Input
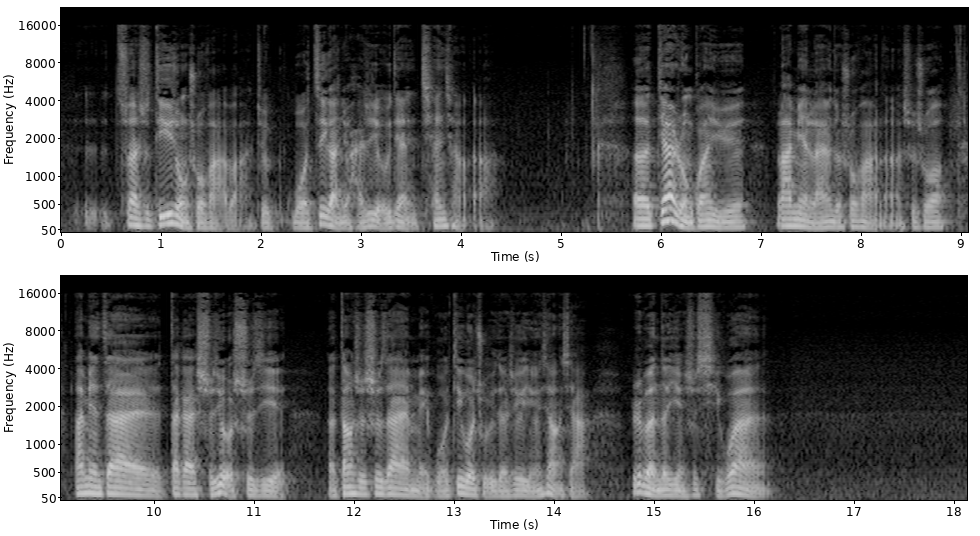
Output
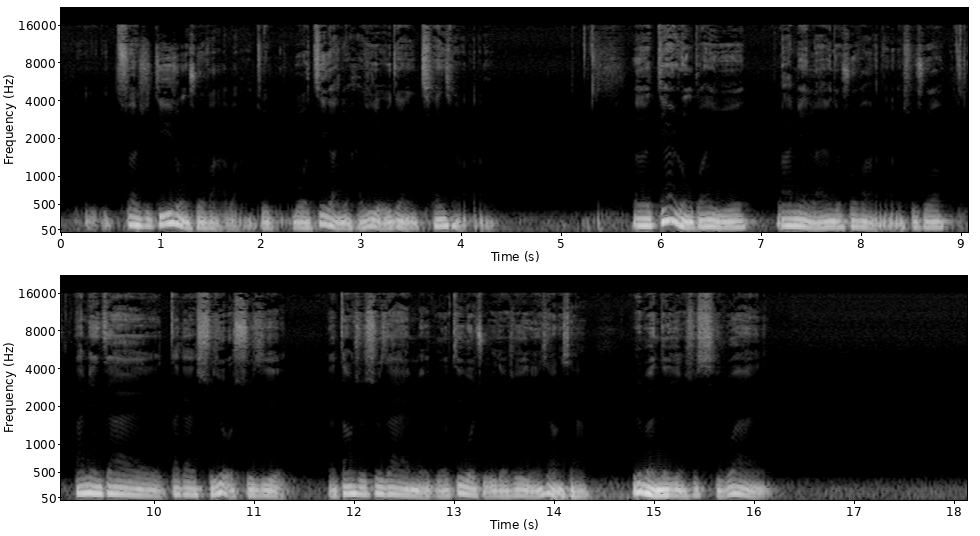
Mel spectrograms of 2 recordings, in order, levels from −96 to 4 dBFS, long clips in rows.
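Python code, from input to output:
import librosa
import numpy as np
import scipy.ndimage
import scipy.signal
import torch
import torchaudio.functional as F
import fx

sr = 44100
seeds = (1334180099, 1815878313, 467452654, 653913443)

y = fx.bandpass_edges(x, sr, low_hz=110.0, high_hz=6600.0, at=(0.77, 1.24))
y = fx.low_shelf(y, sr, hz=190.0, db=10.5, at=(13.97, 15.14))
y = scipy.signal.sosfilt(scipy.signal.cheby2(4, 60, [570.0, 2900.0], 'bandstop', fs=sr, output='sos'), y)
y = fx.low_shelf(y, sr, hz=93.0, db=-11.0)
y = y * 10.0 ** (7.5 / 20.0)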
